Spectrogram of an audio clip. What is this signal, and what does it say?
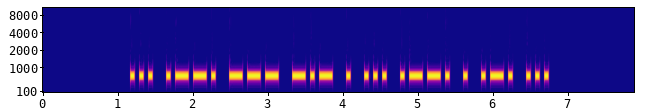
Morse code, heard as a keyed tone, about 20 wpm, 700 Hz. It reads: SPOKESPERS
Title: Build A Word - 5 Letters At A Time - 12-Letter Words - 20wpm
